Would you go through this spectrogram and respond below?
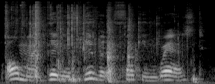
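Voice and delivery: loud, fed-up exclamation; exasperated. Retold or imitated. Voicing someone fed up with repeating problems, exasperated. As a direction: blurt it out, totally over it. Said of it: "and you're just like".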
